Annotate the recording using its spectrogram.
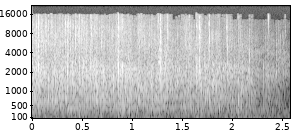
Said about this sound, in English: You know, I just want to let you know, as pastor of the church, it is absolutely appropriate to cut loose and applaud whenever you want to, all right? So I just don't want you to be intimidated by that.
